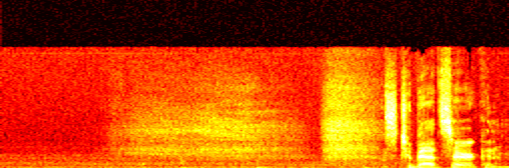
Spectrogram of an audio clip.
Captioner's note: Dave sighs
